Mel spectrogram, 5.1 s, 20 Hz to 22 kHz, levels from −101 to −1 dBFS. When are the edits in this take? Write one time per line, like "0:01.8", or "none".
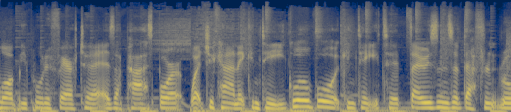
0:04.0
